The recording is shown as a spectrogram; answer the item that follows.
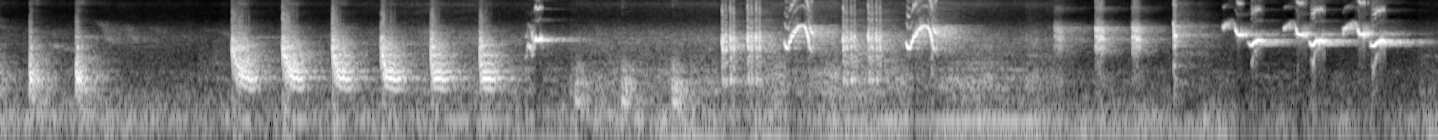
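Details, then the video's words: Black-winged myna singing to provoke other mynas: harsh, scratchy chattering bursts give way to a short whistle, then mixed rasping notes and a quick run of bright whistled notes at the end. "suara jalak putih gacor full isian sekali pancing semua burung jalak ribut gacor"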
